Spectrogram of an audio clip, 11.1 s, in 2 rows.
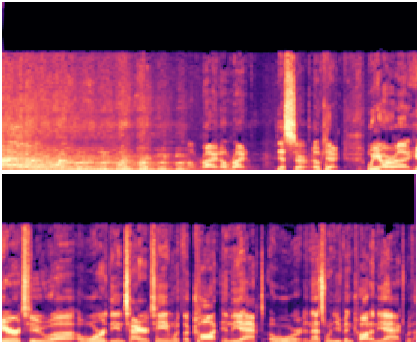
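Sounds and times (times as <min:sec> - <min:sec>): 
football team barking like dogs: 0:00.0 - 0:02.9
speech: 0:02.7 - 0:11.0.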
